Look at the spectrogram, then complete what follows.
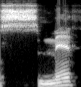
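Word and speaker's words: Smythe: it is very it's smith with an e i don't pronounce the e that's great so i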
